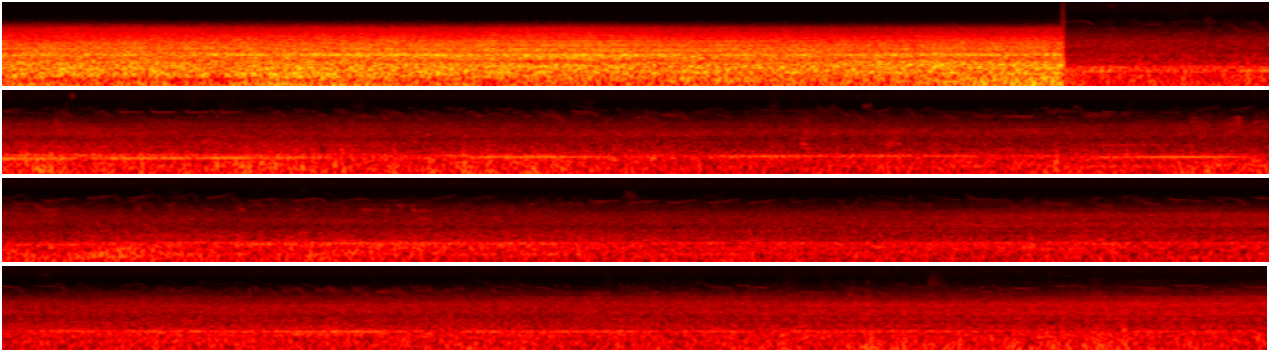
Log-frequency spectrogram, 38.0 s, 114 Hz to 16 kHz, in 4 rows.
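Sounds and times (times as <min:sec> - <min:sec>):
steady hum: 0:00.0 - 0:17.0
jet engines rumbling: 0:00.0 - 0:38.0.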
